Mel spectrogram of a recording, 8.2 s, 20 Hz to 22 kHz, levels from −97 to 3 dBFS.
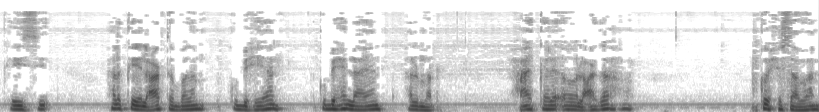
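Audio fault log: Throughout, AAC compression: the speech sounds plainly dull and smeared, with a fizzy, warbling texture on sibilants and held sounds and nothing above 14 kHz. The likely cause is AAC-LC coding at a low rate, fitting roughly 32 kbps, where coarse quantisation trims and blurs the upper spectrum.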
